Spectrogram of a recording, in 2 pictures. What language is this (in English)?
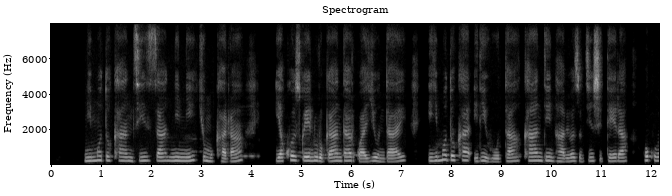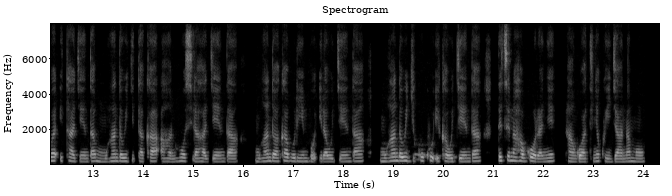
Kinyarwanda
